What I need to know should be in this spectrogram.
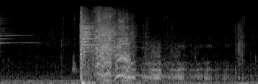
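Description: A wooden crate smashes apart.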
